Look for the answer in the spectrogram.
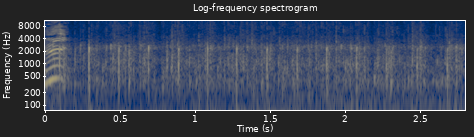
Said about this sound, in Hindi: इसी बात पे सब बजा ताली।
